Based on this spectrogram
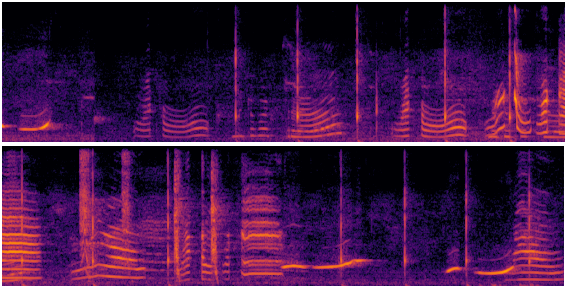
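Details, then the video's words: Hand-tame green parrot talking steadily, repeated looping speech-like syllables with rich harmonics, sharp clicks between phrases and a long level whistled note near the end. "Green Parrot Natural Sound | Hand tame Parrot Talking video | Mithu Tote Ki Awaaz | Talking Parrot"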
